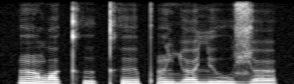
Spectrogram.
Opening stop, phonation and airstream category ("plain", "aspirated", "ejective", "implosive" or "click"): aspirated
